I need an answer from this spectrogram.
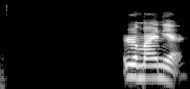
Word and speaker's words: Emilia Romagna: Emilia Romagna.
